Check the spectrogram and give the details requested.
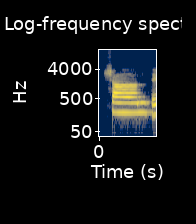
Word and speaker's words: शान्तिः: সাতে নিচে বললেন, তিতে উপরে বললেন। প্রথম দুটোতে দেখুন, সা উপরে হবে, তি নিচে হবে, তাই তো? তাহলে কি হবে? শান্তি শান্তি শান্তিঃ।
